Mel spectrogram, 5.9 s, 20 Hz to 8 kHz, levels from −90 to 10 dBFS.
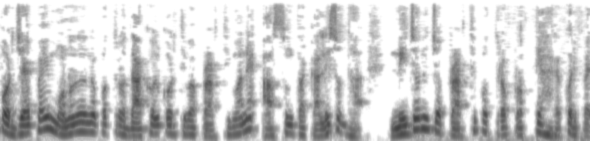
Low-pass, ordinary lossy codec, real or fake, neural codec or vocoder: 7.2 kHz; none; real; none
